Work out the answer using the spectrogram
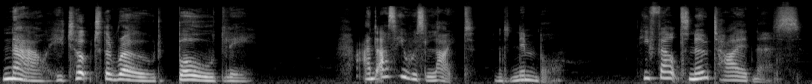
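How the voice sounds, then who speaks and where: A woman reading a scripted fairytale for children in an expressive, deliberate storytelling delivery. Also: medium pitch.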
